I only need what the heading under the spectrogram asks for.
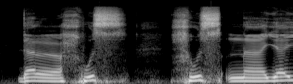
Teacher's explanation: bertemunya harakat fathah dengan ya sukun dan diikuti huruf hidup yang dibaca waqaf mad layin empat harakat kita panjangkan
